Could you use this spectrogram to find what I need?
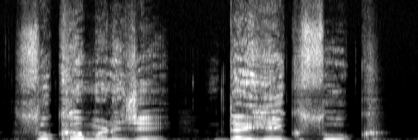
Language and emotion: Marathi, neutral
